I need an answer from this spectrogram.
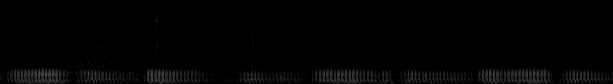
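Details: Morning purring from kittens waking their owner, a low buzzing rumble rising and falling with each breath in bursts about a second long, with faint rustling and soft ticks.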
